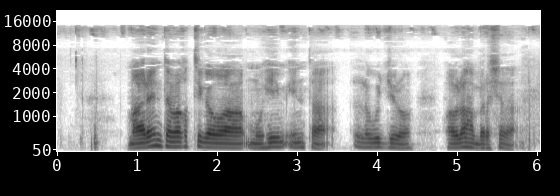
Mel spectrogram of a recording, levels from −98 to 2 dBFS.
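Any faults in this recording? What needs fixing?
Throughout the clip there's a grainy, hissy edge on the speech, with roughened tones, smeared attacks and nothing above 14.2 kHz. That's Vorbis compression, likely at a low bitrate around 34 kbps, quantising the treble so coarsely that its fine detail turns into noise. Encode at a higher quality setting, or keep a lossless master, to avoid it.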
